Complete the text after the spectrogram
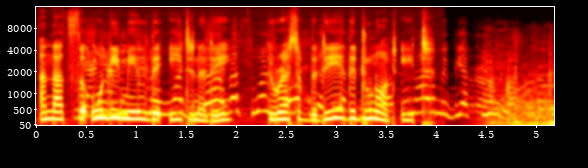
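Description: A woman speaks with emotion close to the microphone.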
